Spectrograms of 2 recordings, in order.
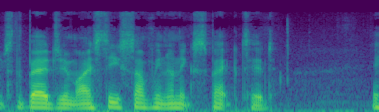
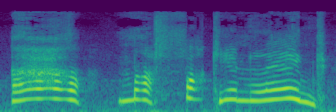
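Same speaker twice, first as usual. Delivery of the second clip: pained scream; much slower than usual. Acted. Man kicked in the leg screaming in pain. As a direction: shriek as the kick lands.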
